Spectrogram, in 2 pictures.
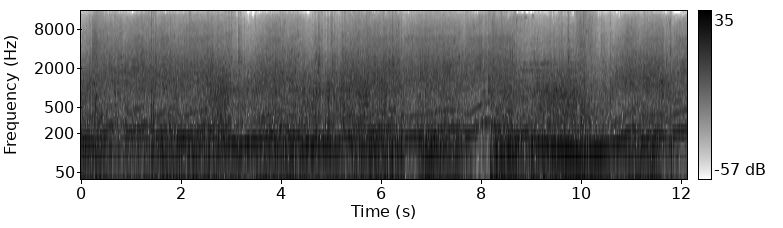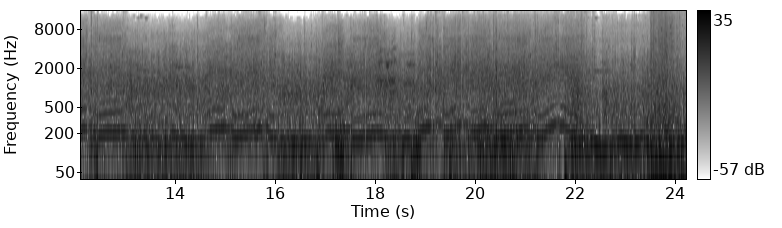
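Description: Tyres crunch and skid over gravel.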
